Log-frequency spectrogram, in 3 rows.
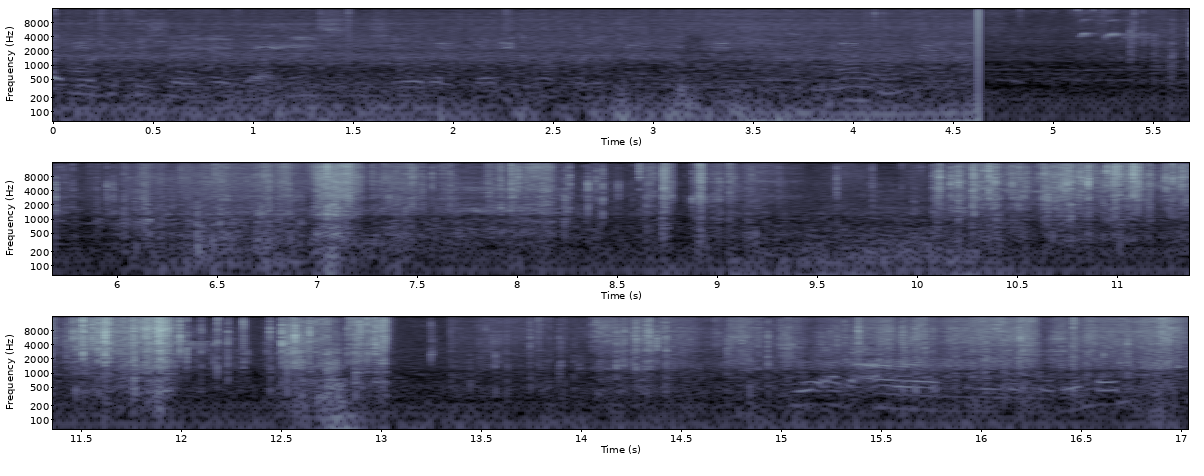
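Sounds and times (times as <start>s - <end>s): plastic bags rustling: 5.5s - 17.0s.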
